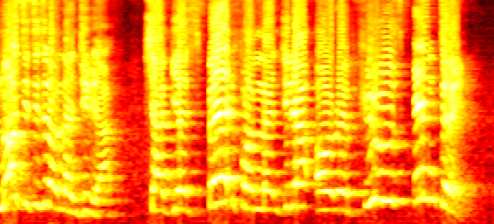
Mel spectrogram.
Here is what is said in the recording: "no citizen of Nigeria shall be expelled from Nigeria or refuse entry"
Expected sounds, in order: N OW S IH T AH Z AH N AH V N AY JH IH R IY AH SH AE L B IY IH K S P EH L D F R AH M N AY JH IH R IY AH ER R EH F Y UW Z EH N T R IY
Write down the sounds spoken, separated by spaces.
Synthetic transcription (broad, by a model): N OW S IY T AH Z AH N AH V N AY JH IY R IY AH SH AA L B IY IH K S P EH D F R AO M N AY JH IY R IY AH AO R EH F Y UW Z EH N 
